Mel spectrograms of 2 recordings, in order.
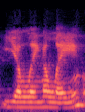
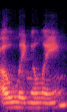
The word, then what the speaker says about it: ylang-ylang: I'm using peppermint and ylang-ylang or a-ling-a-ling, depending on how you'd like to pronounce it.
